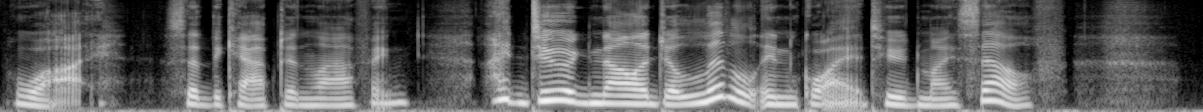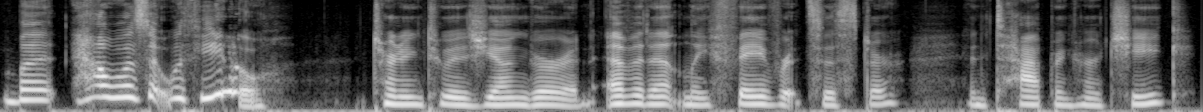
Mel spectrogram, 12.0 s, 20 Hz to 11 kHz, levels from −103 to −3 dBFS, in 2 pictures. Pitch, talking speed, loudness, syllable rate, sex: 200 Hz, 145 wpm, -19 LUFS, 5.2 syllables/s, female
